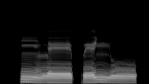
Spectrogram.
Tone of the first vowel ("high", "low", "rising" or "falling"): falling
